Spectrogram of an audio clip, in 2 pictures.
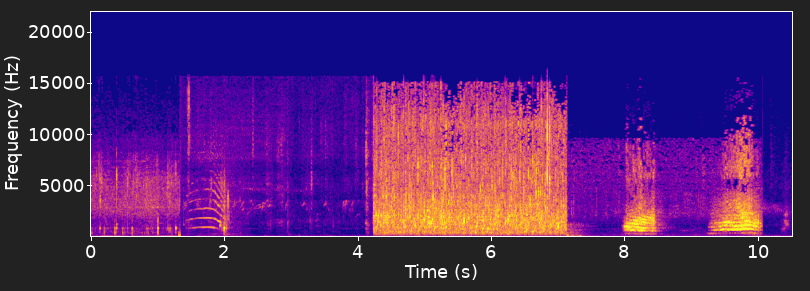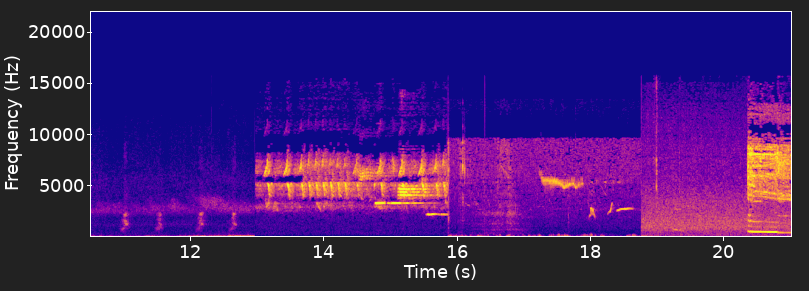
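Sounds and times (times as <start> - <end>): whistled bird notes: 12.2 - 15.9
loud animal call: 20.4 - 21.0.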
